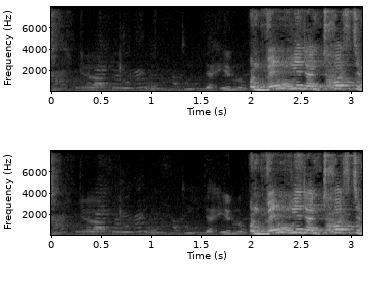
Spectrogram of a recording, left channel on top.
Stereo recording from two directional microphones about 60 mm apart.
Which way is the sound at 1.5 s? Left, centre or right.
Right.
